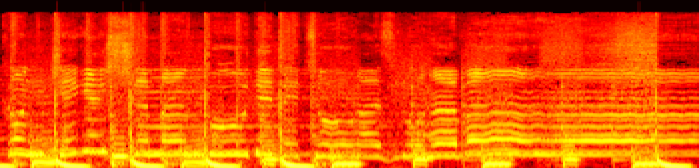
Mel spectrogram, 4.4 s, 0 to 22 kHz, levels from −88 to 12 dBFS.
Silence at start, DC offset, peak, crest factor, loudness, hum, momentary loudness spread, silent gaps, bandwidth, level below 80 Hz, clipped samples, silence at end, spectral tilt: 0 s; under 0.1%; 0 dBFS; 10 dB; -10 LUFS; none; 4 LU; none; 16.5 kHz; -16 dBFS; under 0.1%; 0 s; -4.5 dB/octave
